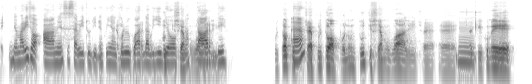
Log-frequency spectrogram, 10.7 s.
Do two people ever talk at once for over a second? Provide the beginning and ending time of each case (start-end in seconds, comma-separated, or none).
2.3-4.4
